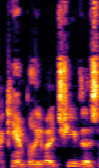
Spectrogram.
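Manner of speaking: ordinary talk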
